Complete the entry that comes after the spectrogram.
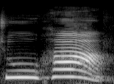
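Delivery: चूहा very slow, both vowels stretched; pronunciation demo. Shown as a demonstration. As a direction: chant out चूहा for pupils to repeat. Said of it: "कैसे उच्चारण करना है?".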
